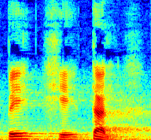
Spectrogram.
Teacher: La sílaba que se pronuncia más fuerte es tal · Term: sílaba tónica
